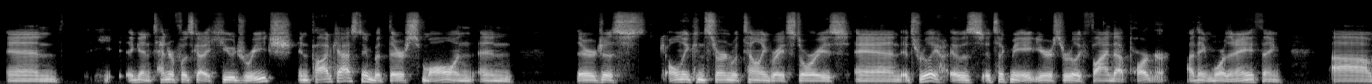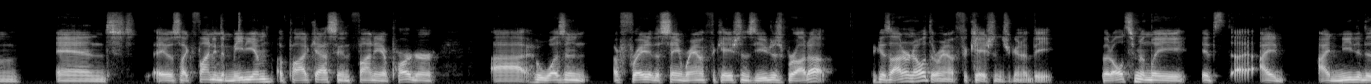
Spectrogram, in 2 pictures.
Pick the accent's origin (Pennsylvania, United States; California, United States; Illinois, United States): California, United States; Los Angeles; And I'm a Lakers fan. I grew up in Los Angeles.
